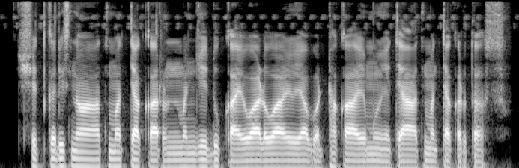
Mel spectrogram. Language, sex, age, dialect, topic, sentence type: Marathi, male, 18-24, Northern Konkan, agriculture, statement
